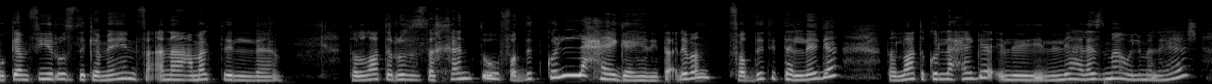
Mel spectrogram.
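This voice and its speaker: On a very clean recording with a silent background, a woman with an Egyptian accent talks at a moderate pace in a fairly high pitch with ordinary pitch variation. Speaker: vlogger, homemaker. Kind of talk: home routine vlog narration. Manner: halting, many fillers.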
